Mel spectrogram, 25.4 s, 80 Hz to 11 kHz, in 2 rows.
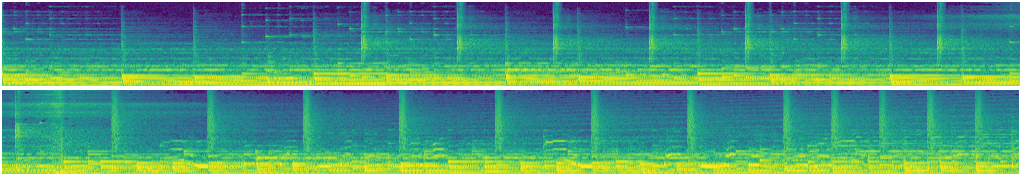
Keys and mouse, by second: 0.0 click, 0.4 click, 0.5 click, 1.5 click, 1.8 click, 1.9 click, 2.5 click, 2.8 shift+click, 3.2 click, 3.7 drag, 3.8 right click, 4.2-4.6 shift+middle drag, 5.3 shift+right click, 5.7 shift+a, 6.4 Tab, 6.8 f, 6.9 e, 8.6 Tab, 8.9 s, 9.3 g, 10.1 s, 10.5 Tab, 11.4 2, 11.8 alt+click, 12.3 ctrl+b, 13.8 Tab, 13.9 right click, 14.3 ctrl+s, 17.1 shift+s, 17.4 shift+a, 18.1 Tab, 18.2 s, 19.1 e, 21.6 3, 22.4 shift+middle click, 23.4 2, 24.0 ctrl+b.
